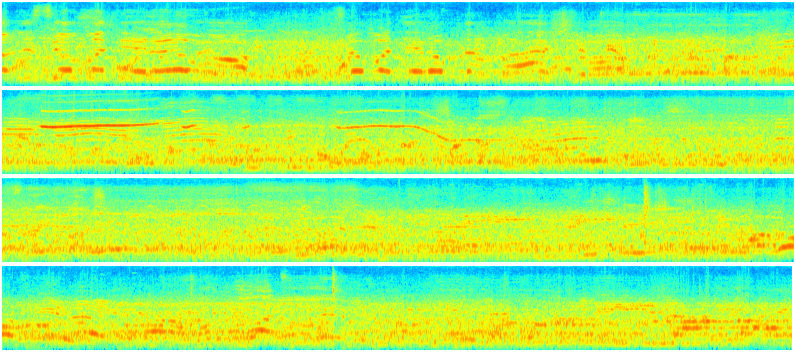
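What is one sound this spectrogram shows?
A large stadium crowd chants and cheers loudly outdoors.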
